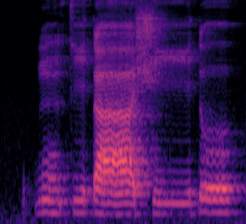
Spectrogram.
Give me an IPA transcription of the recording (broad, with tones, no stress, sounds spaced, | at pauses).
ɓ ũ˨ k i˨ ɗ aː˨ ʃ iː˨ ɗ ʊ˦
